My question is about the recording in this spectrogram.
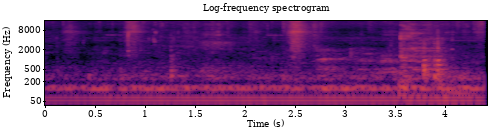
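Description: A spoon spreading thick cream over a chocolate layer in a glass dish: a few faint, soft squishing and scraping strokes over a low steady hum.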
